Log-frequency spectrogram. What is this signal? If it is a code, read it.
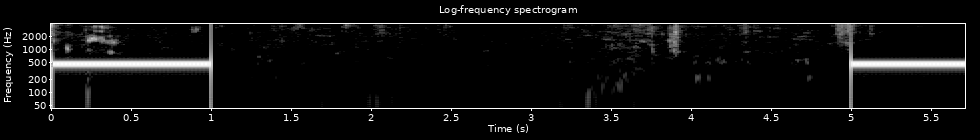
Ringback tone (North America), 440 + 480 Hz.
